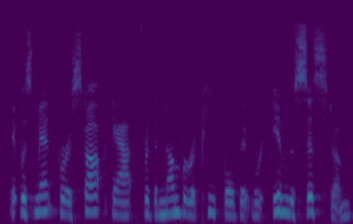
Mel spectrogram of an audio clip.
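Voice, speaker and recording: Woman at a board workshop, explaining at length. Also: mid-range voice. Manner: explains with step-by-step hypotheticals, frequent restarts. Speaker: school board member. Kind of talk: deliberating at a public board workshop. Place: board meeting room.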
